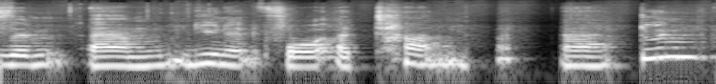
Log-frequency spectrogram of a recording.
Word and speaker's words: 吨: 吨, first tone. Taiwan pronounced 吨. All right, I've always said fourth tone, so 吨.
